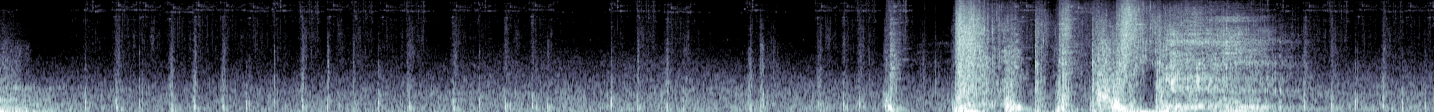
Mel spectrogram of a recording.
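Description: Armoured footsteps crunch steadily over rough ground.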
